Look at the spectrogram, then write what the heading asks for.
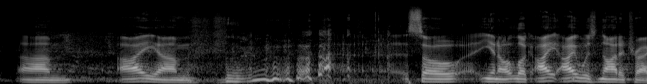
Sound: laugh

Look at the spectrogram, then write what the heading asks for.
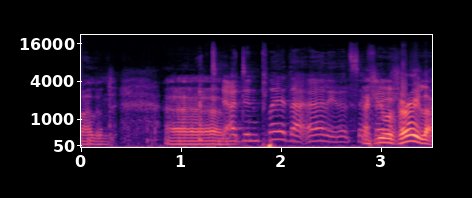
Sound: chuckles

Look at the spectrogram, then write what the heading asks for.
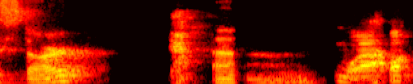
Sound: laughs

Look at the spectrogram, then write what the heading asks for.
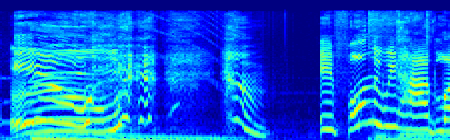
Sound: giggling

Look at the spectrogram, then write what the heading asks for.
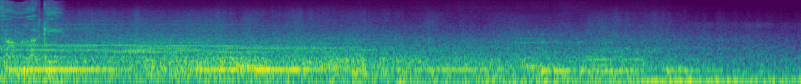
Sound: dust storm rages

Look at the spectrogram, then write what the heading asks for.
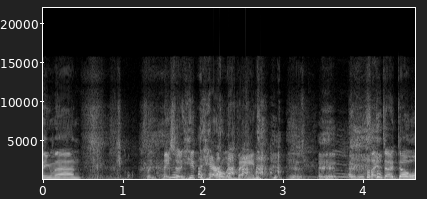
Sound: laughing

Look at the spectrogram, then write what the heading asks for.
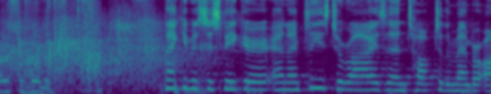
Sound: applause

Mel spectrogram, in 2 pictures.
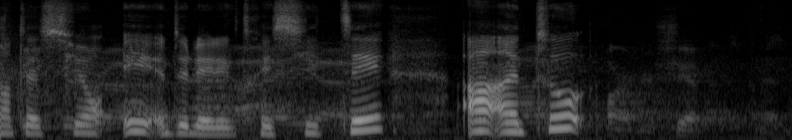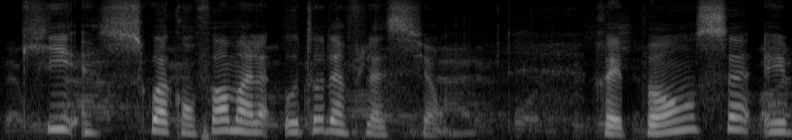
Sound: applause

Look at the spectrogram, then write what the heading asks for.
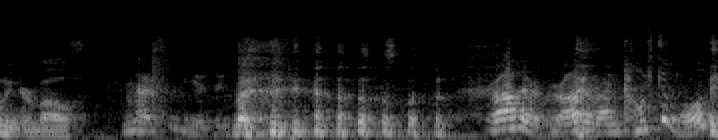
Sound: laughter

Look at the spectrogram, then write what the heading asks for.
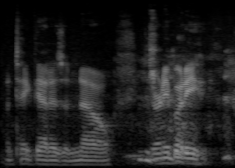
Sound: laughing

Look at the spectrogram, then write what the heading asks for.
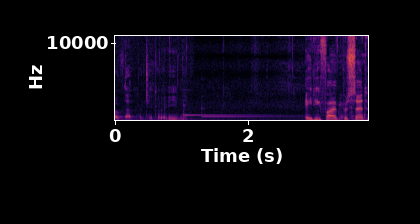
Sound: door bell ringing

